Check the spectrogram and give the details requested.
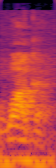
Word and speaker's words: vagga: kaga a t a which means eight okay Vaga means book or waga it should be pronounced means book um so it's the ATA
